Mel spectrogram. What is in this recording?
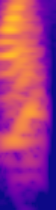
Sound effects > Electronic / Design
A select sound you could use for a game GUI or something. I made this for a game a while ago.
